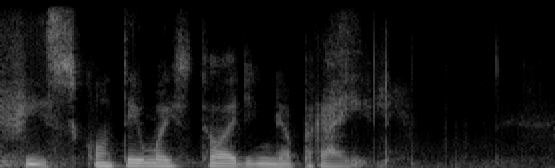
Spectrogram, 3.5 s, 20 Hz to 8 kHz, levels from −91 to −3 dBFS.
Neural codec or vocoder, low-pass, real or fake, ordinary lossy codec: codec, 16 kHz, 1 kbps, X-Codec, WavLM features, trained on Multilingual LibriSpeech; none; fake; none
